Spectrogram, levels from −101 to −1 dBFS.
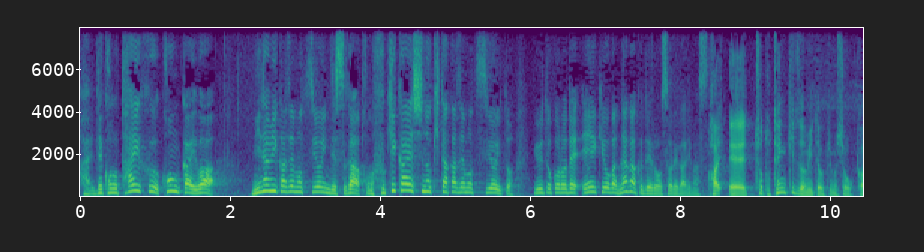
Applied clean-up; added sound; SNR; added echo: none; none; none; none.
